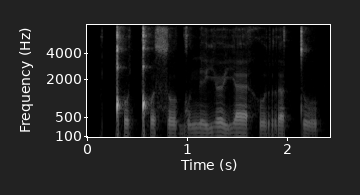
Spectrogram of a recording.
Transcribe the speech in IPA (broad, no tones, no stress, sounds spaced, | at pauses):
ǃʰ ʊ ǃʰ ʊ s ʊ ɡ u n i j ʏ j ɛ h u r ə tː u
